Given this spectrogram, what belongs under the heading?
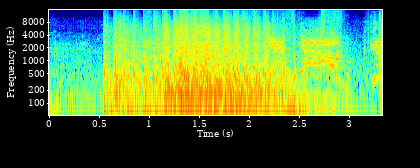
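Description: DShK heavy machine gun fire mixed with a ZiS artillery barrage in a Company of Heroes 2 match, a loud, continuous rapid burst of gunfire with rattling impacts, a caster's voice faintly under the din near the end.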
